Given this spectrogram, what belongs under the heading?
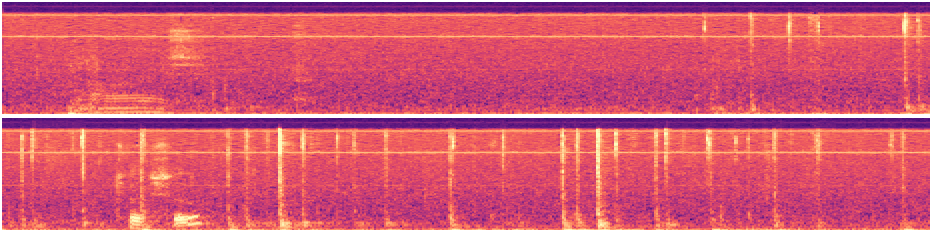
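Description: Typing on a computer keyboard during a data modeling lecture: scattered bursts of soft key clicks over a quiet room tone, with someone speaking briefly near the start.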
